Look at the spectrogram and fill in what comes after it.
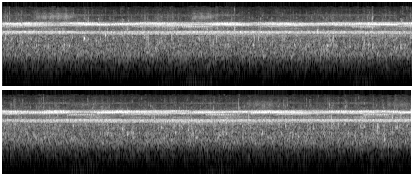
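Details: Crickets in a riverside forest produce a nonstop high-pitched trill, a sharper upper tone above a lower steady band, mixed with flowing, trickling stream water and faint scattered clicks.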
